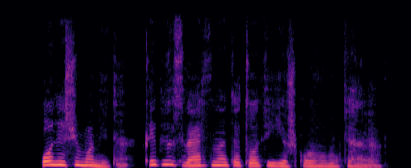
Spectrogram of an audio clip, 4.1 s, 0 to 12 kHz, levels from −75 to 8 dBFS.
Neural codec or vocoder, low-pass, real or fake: codec, 44.1 kHz, 1.7 kbps, Pupu-Codec; 10.8 kHz; fake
